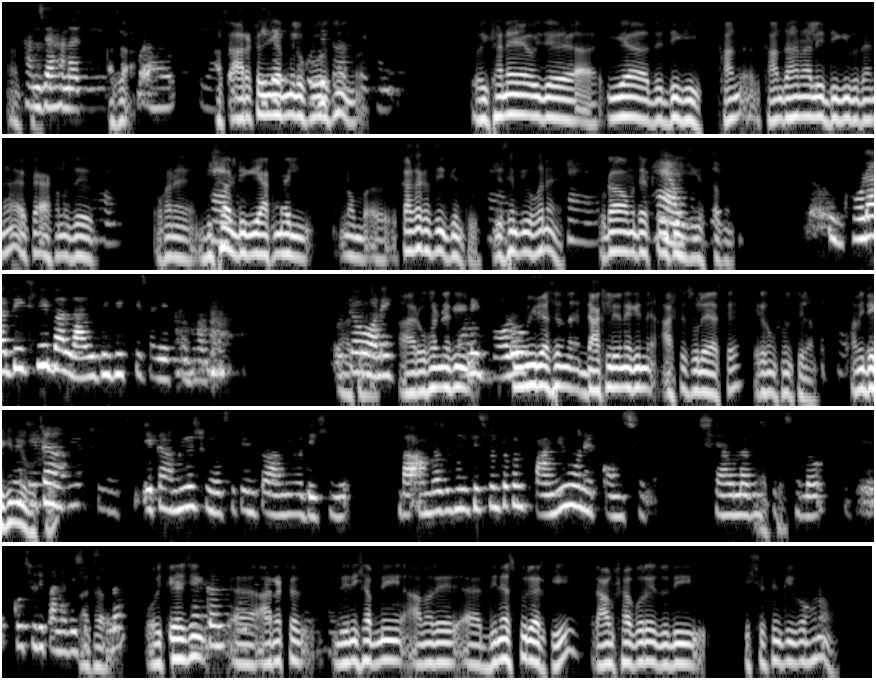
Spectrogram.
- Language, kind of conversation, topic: Bengali, unstructured, বিশ্বের কোন ঐতিহাসিক স্থলটি আপনার কাছে সবচেয়ে আকর্ষণীয়?
- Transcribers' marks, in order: other background noise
